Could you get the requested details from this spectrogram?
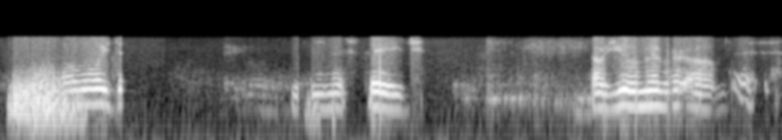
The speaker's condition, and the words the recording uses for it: Parkinson's disease. Is it a possibility if you could just speak a little bit louder?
